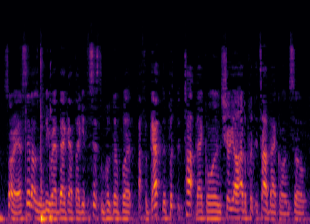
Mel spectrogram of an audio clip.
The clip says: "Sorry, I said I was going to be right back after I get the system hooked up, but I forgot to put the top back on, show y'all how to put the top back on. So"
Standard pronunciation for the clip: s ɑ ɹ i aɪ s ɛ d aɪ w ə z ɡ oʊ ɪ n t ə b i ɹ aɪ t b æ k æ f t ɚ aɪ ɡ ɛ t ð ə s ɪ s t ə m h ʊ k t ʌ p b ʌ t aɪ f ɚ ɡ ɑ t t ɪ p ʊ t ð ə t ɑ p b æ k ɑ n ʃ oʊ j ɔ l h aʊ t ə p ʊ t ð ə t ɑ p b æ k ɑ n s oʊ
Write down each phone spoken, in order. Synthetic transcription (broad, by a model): s ɑ ɹ i aɪ s ɛ d aɪ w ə z ɡ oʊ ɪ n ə b i ɹ aɪ t b æ k æ f t ɚ aɪ ɡ ɛ t ð ə s ɪ s t ə m h ʊ k t ʌ p b ʌ t aɪ f ɚ ɡ ɑ t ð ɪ p ʊ t ð ə t ɑ p b æ k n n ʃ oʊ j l h aʊ t ə p ʊ t ð ə t ɑ p b æ k n s oʊ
